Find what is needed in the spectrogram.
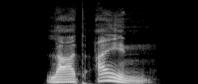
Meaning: singular imperative of einladen
- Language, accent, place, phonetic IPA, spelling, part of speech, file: German, Germany, Berlin, [ˌlaːt ˈaɪ̯n], lad ein, verb, De-lad ein.ogg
